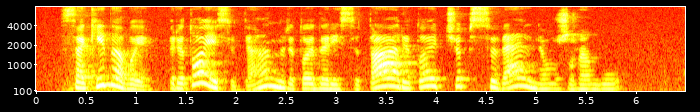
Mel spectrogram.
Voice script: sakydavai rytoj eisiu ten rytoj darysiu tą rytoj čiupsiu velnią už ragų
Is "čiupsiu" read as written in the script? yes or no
yes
